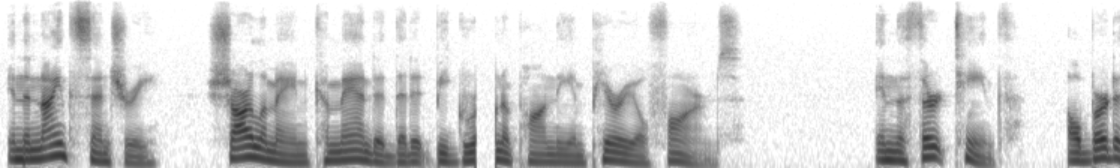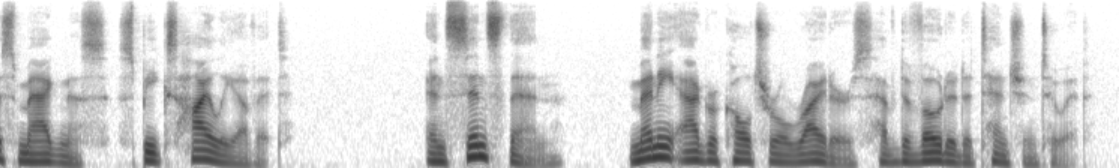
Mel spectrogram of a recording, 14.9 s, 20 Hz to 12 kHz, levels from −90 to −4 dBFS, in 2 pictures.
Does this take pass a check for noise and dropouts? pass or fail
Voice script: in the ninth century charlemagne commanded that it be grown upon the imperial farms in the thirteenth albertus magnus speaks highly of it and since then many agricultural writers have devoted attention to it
fail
